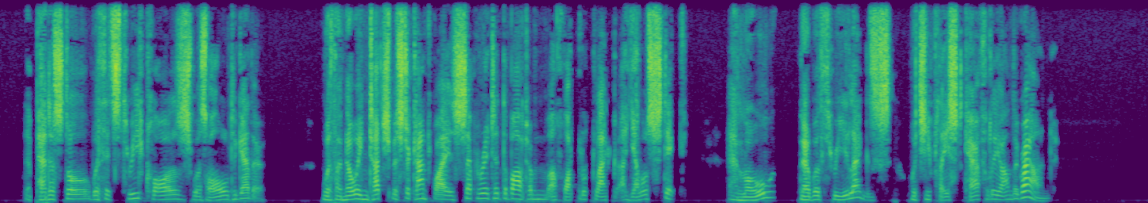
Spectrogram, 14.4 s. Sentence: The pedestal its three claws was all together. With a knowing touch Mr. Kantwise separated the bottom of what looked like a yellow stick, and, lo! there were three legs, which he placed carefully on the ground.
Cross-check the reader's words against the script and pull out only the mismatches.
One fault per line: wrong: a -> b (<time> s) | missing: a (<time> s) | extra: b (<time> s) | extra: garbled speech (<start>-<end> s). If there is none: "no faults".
extra: with (1.1 s)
